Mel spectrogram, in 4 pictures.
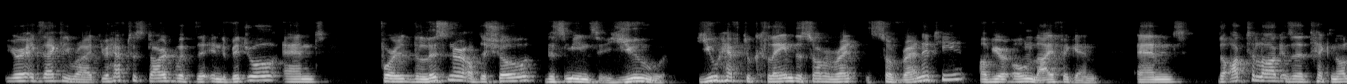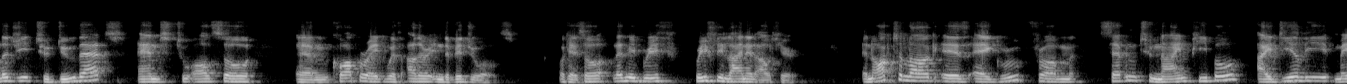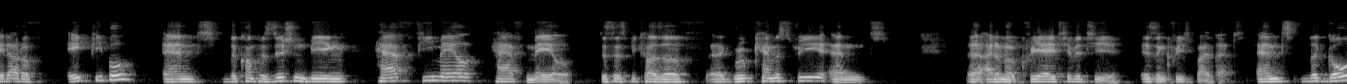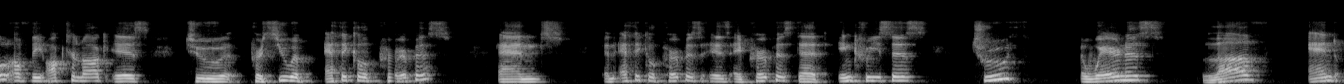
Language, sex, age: English, male, 30-49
